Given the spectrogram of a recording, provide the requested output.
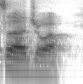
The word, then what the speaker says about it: Joel: It's Joel. – Joel. Manuel Joel Zavala. Excellent. – Yeah. So if you say Manuel, it rhymes.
